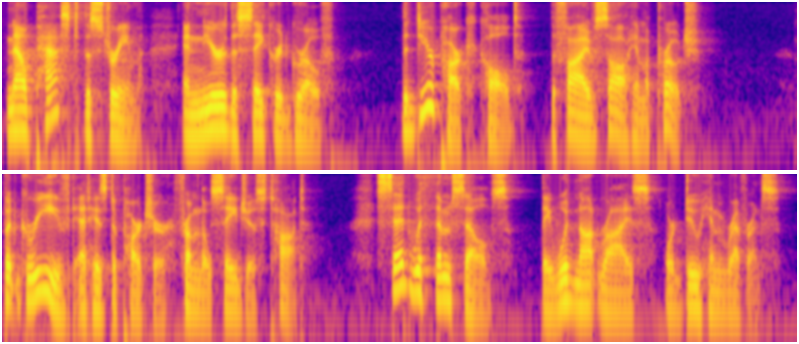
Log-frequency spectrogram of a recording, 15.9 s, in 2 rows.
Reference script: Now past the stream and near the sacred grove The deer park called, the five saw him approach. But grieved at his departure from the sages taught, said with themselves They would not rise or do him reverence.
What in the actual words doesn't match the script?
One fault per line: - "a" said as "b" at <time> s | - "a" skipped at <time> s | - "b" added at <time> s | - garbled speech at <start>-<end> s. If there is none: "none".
none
